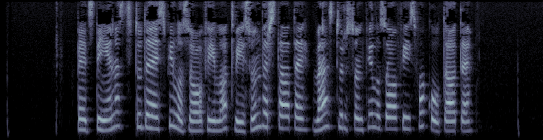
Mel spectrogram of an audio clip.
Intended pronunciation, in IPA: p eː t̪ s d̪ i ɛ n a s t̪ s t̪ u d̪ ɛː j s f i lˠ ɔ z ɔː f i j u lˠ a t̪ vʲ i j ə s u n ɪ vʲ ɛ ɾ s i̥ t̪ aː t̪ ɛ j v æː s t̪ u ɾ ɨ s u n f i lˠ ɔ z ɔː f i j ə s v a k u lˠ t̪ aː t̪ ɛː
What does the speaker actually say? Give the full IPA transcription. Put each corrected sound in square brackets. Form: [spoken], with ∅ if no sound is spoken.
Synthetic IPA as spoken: p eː t̪ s d̪ i ɛ n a s t̪ s t̪ u d̪ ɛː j s f i lˠ ɔ z ɔː f i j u lˠ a t̪ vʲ i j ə s u n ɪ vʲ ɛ ɾ s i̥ t̪ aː t̪ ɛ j v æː s t̪ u ɾ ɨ s u n f i lˠ ɔ z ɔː f i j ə s [f] a k u lˠ t̪ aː t̪ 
